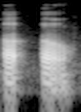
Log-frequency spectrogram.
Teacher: it's done so as a glottal stop or a short closing of the throat to cut off airflow for a moment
